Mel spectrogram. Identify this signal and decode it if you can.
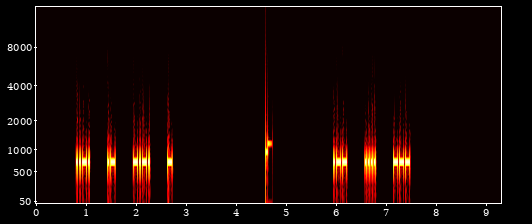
Morse code, heard as a keyed tone, about 40 wpm, spaced as for 19 wpm, 700 Hz. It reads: FACT WHO
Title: 4x Character Spacing - Top 500 Words - 40wpm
